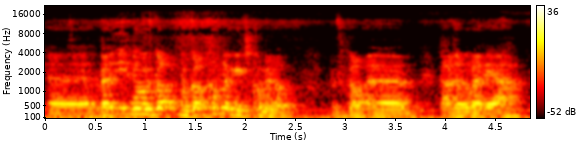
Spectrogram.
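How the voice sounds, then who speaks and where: A man's voice: mid-range voice, expressive, fast talker, darkish tone. A man chatting casually as a podcast guest, telling anecdotes with jokey, sweary banter. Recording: roomy, distant mic with faint noise.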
